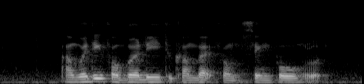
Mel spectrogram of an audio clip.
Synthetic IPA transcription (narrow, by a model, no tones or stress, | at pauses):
ʔãj̃mwet̬ɪ̃ŋfɔbəlitukʰãmbɛ̰k̚fɹɔ̃msɪ̃ŋpoɹo̰t̚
